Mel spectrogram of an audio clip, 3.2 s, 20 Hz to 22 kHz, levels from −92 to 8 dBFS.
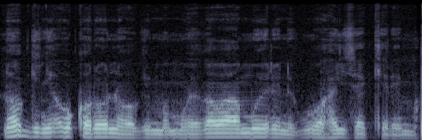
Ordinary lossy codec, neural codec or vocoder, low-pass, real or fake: none; vocoder, 44.1 kHz, 128 mel bands every 256 samples, BigVGAN v2; 19.8 kHz; fake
